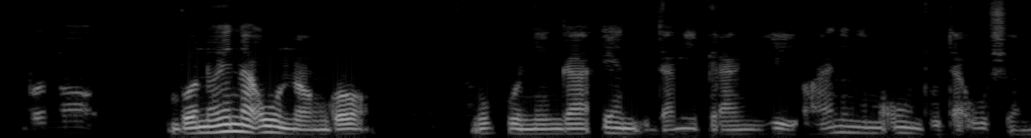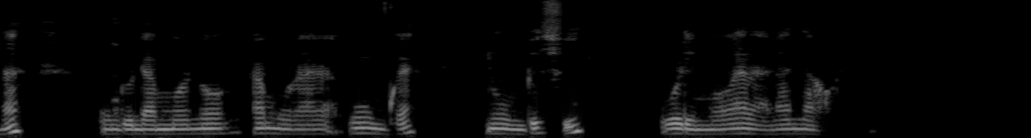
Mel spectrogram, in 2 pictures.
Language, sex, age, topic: Oshiwambo, male, 18-24, finance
